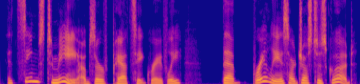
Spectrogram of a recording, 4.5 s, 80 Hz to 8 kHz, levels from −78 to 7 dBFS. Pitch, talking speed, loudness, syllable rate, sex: 235 Hz, 175 wpm, -18 LUFS, 5.5 syllables/s, female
